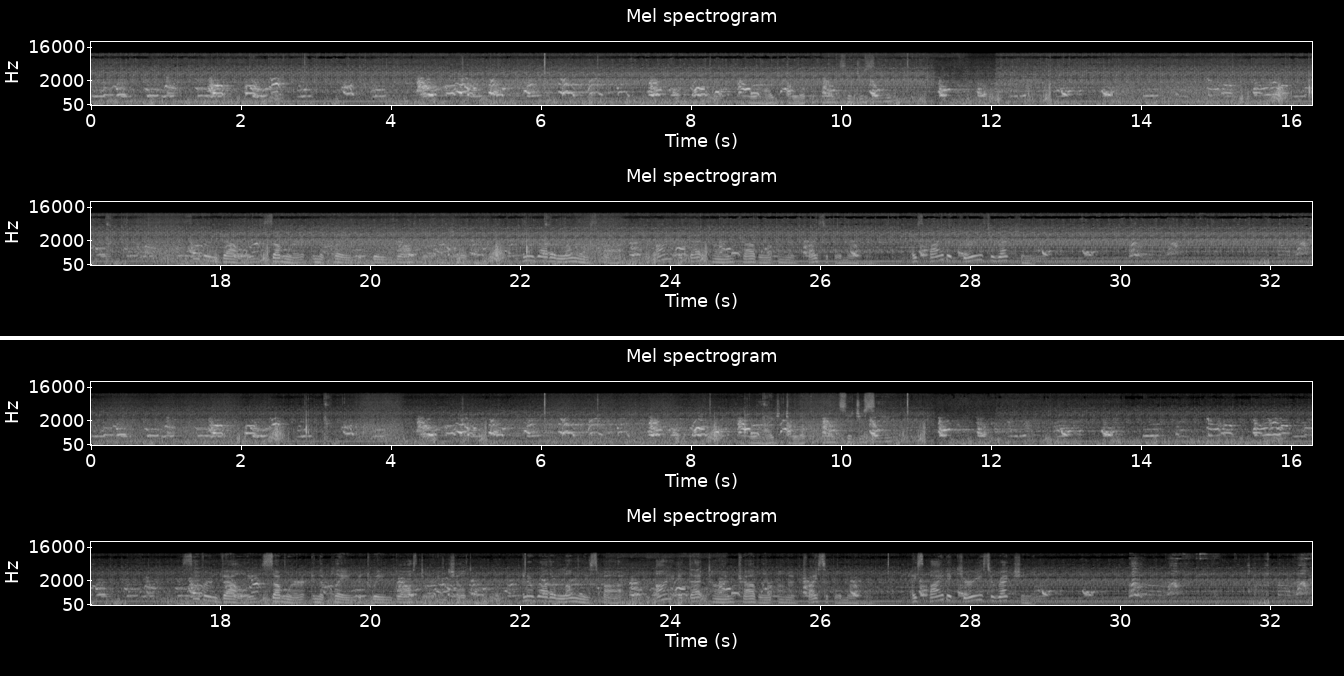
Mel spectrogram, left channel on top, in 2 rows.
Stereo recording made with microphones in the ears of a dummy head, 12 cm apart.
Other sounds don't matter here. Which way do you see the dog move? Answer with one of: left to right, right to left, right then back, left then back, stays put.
left to right.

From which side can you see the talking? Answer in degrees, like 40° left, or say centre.
50° right.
